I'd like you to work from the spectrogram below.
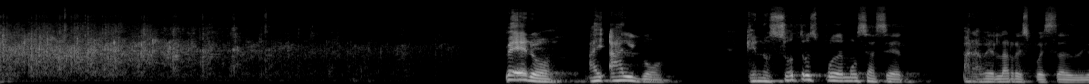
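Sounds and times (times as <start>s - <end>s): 
crowd applauding: 0.0s - 4.9s
speech: 5.1s - 6.8s, 7.5s - 10.8s.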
